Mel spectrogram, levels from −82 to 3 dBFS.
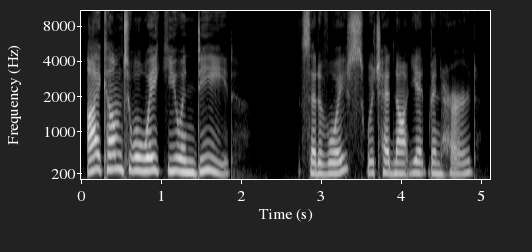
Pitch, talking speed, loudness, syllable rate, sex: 225 Hz, 175 wpm, -20 LUFS, 4.7 syllables/s, female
